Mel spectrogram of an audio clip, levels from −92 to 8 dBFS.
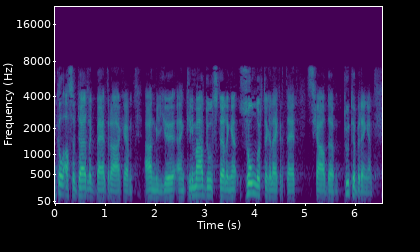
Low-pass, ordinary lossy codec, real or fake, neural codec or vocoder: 7.2 kHz; none; real; none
